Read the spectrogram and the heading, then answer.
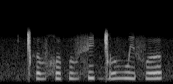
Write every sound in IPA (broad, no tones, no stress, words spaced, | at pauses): ǀʰʊvχʷə puvsi ɡ͡ǀovwi fʊ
